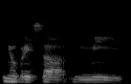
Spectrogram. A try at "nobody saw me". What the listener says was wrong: You put the emphasis on the wrong syllable.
